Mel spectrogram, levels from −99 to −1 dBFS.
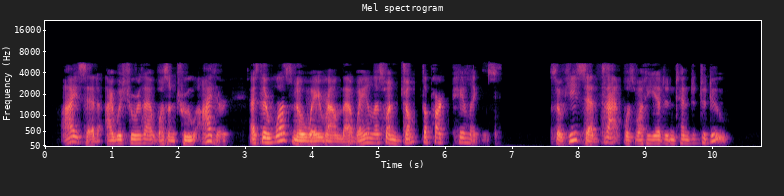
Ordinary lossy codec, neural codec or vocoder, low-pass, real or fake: AAC, 24 kbps; none; 5.4 kHz; real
